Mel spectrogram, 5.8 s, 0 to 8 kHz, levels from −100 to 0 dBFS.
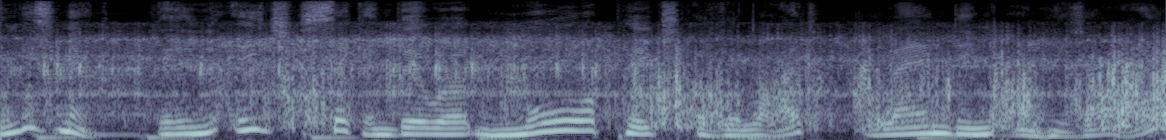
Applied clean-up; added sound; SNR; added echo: none; Engine; 5 dB; none.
